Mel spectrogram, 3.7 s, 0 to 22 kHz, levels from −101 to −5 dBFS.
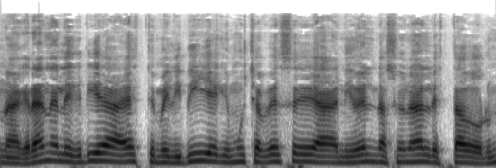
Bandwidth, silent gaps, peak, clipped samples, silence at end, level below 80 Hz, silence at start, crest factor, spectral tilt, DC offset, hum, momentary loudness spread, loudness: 15.5 kHz; none; 0 dBFS; under 0.1%; 0 s; -46 dBFS; 0 s; 16 dB; -6 dB/octave; under 0.1%; none; 5 LU; -16 LUFS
